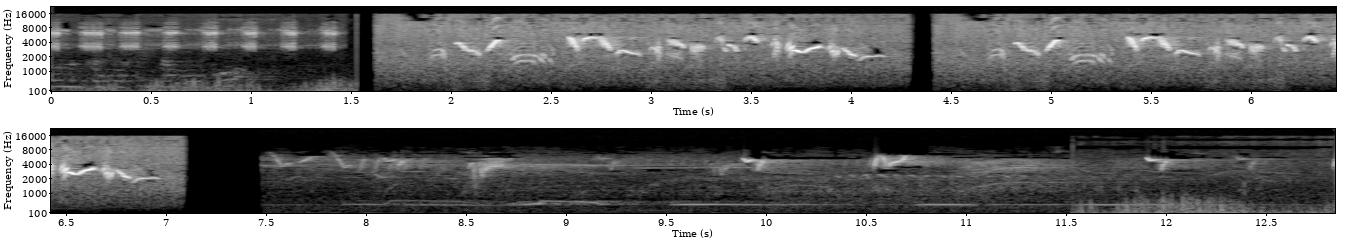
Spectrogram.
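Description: Songbirds singing: one loud warbling song phrase heard twice in a row, then softer scattered chirps over a low, steady whistled note. Rhythmic cricket chirping fills the first second and a half, and a low rumble of wind comes in near the end.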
